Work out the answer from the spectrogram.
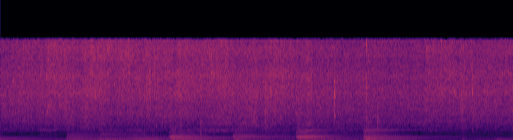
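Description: Diced onions sizzling in hot oil in a pot, over background music whose notes change about every half second.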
